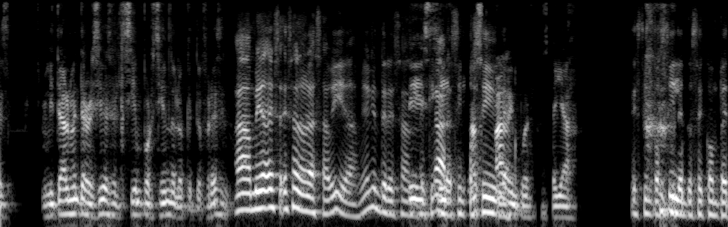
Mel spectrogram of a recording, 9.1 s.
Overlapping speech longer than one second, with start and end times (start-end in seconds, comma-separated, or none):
5.1-6.4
